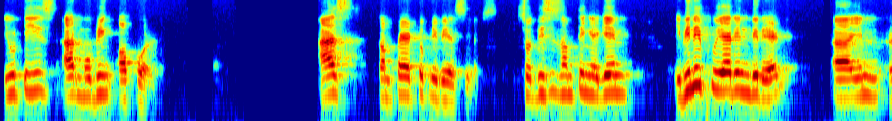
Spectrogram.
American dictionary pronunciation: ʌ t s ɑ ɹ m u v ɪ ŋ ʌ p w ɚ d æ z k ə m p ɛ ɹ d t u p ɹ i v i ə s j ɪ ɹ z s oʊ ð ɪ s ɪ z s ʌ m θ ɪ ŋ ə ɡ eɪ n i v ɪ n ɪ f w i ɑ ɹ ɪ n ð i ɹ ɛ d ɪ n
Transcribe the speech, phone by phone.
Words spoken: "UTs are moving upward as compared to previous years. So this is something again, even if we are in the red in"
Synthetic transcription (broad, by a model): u t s ɑ ɹ m u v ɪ ŋ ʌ p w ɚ d æ z k ə m p ɛ ɹ d t u p ɹ i v i ə s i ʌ ɹ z s oʊ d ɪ s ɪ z s ʌ m t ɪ ŋ ə ɡ eɪ n i v ɪ n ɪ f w i ɑ ɹ ɪ n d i ɹ ɛ d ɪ n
